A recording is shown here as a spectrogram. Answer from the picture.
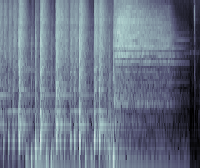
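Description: Drum kit playing a fast snare-and-bass-drum fill built on six-stroke rolls, landing about two seconds in on a crash cymbal struck together with the bass drum. The crash rings for over a second and then cuts off suddenly near the end.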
